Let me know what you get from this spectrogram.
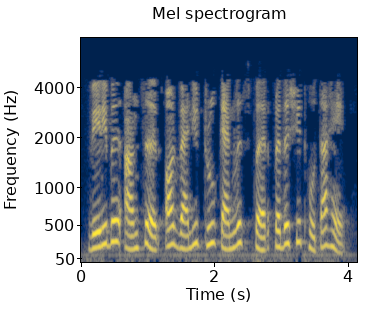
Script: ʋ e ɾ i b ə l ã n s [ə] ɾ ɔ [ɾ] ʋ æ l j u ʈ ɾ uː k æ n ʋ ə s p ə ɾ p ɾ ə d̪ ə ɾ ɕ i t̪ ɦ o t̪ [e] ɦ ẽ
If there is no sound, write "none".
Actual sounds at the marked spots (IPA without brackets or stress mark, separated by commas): ə, ɾ, a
